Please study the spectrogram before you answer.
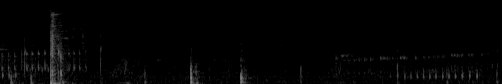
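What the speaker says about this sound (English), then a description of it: "I have a bunch of frogs and stuff." Minecraft frogs in a player's hardcore world make soft, faint croaks and chirps, with a few sharper clicks scattered through and a run of quick repeated croaks near the end, no voices.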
